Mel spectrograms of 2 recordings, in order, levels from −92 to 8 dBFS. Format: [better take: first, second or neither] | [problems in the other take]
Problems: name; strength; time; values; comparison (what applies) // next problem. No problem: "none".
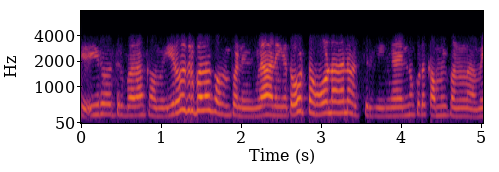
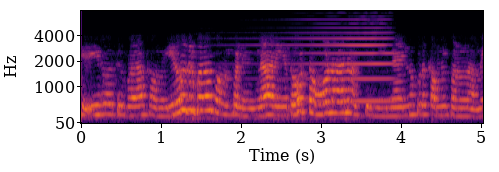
first | background sound (Bowed string instrument); 14 dB below the speech // room echo; dies away in 0.3 s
